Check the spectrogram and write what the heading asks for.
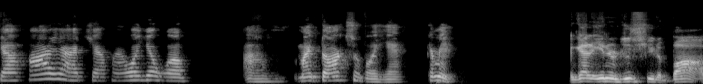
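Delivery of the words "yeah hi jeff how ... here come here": cartoon wildcat critter character voice. A voice actor greets interviewer Jeff as the Wildcat would, in Wildcat voice. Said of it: "I think the Wildcat would say".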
